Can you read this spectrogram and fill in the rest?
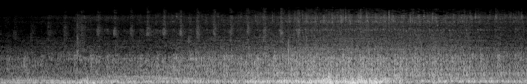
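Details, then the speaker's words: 2022 Ram 3500 diesel, hot-shot truck pulling about 25k lb goosenecks, cold start after preheat: near-normal idle with a dull uneven knock; owner says not lifters but compression loss, codes P2459 and P242F, knock grows louder warm and under load. "it almost sounds normal but listen carefully as this engine uh warms up the the the knock's going to be a you know more audible when you blop the throttle"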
